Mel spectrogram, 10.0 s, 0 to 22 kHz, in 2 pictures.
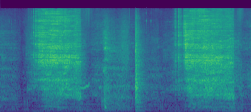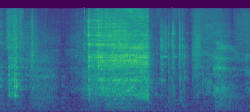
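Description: Stanley No. 8 jointer plane taking three long strokes along the edge of a figured wood board, each a rasping shave of about a second, with light knocks of the plane between strokes. The plane is cutting against the grain, which on figured wood risks tearout.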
